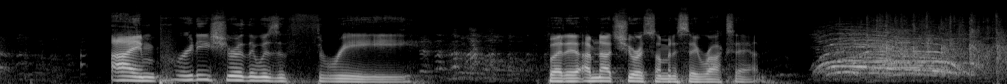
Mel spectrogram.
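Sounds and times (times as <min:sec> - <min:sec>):
laughter: 0:00.0 - 0:00.9, 0:04.2 - 0:05.4
speech: 0:01.1 - 0:04.3, 0:05.5 - 0:07.8
studio audience cheering on a television game show: 0:08.1 - 0:10.0.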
